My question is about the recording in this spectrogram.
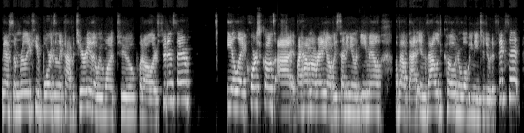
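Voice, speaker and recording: Brief: a woman with a slightly high voice running down weekly staff notices, matter-of-fact, with filler pauses. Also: fairly bright tone, low-quality recording. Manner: brisk, businesslike, frequent "um" fillers. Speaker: school administrator giving staff announcements. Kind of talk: reading a list of staff announcements.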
